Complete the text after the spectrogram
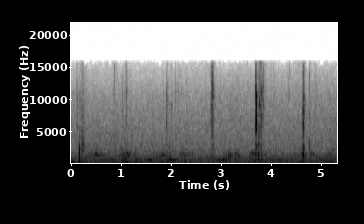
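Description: Footsteps thud and scuff on paving stones at a steady pace.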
